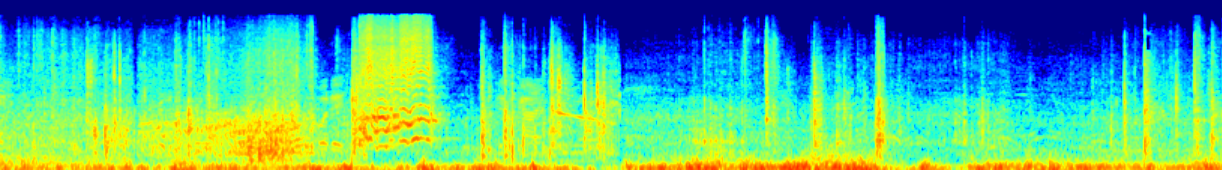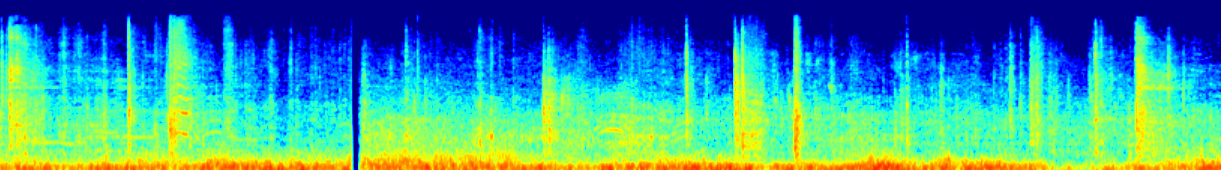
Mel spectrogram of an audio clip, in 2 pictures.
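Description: Skateboard wheels roll and rumble on concrete.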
